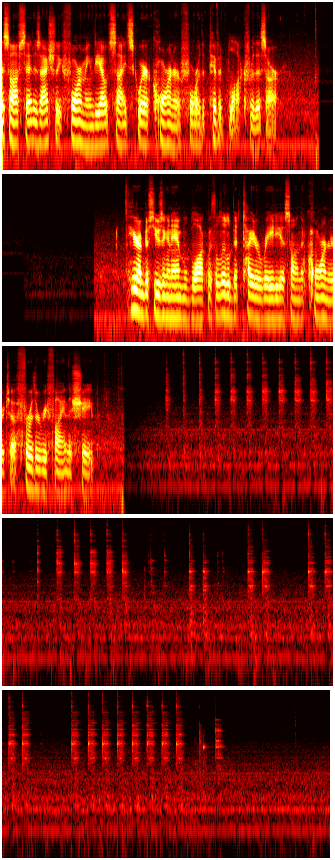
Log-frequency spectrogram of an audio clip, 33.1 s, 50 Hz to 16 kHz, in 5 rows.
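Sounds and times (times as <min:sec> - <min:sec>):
hammer striking steel on anvil: 0:17.2 - 0:19.9, 0:20.6 - 0:22.4, 0:23.6 - 0:24.0, 0:24.8 - 0:25.3, 0:26.0 - 0:27.1, 0:27.9 - 0:30.2.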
